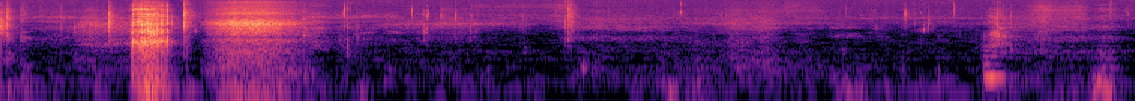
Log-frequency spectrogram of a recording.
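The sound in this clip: Someone biting into a salted plum: a sharp crunchy burst, then a longer rasping bite noise near the start, followed by faint, scattered mouth and chewing sounds.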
